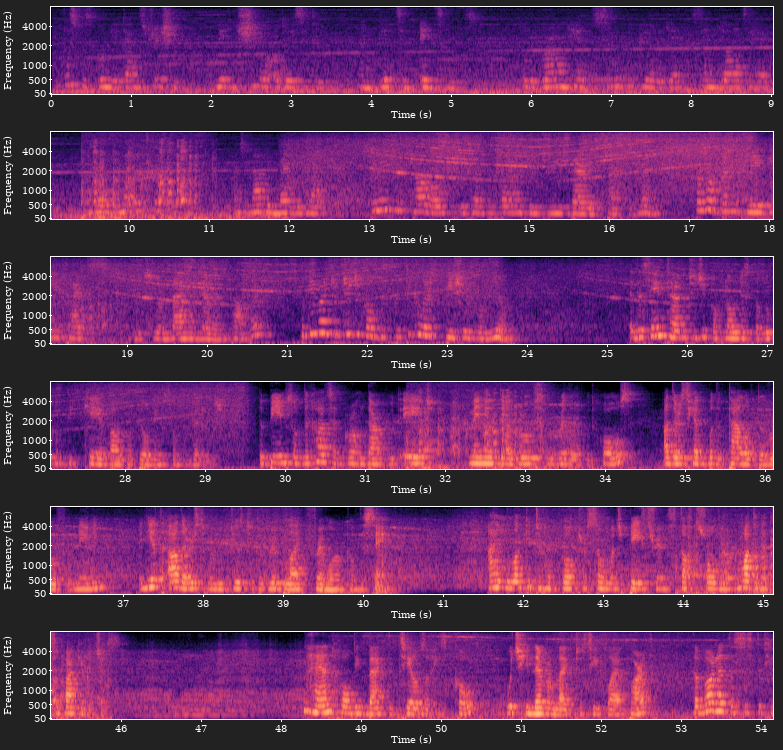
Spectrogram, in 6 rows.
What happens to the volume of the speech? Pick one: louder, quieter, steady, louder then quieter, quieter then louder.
louder.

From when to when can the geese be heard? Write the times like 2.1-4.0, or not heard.
9.3-11.1, 17.4-19.4, 31.5-33.4, 43.9-45.9.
